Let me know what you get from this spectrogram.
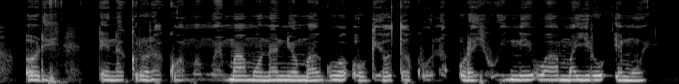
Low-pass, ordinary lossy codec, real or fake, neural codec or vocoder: none; none; fake; vocoder, 44.1 kHz, 128 mel bands every 256 samples, BigVGAN v2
